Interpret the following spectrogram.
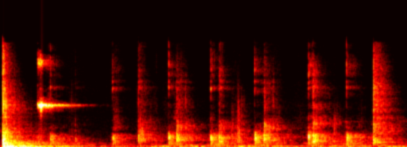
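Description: Table tennis rally: the ball clicking off bats and table in quick alternation, about three hits a second, the loudest hit at the very start. A brief high ring follows about half a second in.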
